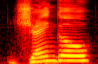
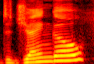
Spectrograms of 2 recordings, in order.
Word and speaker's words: Django: referred to it as django until the movie so properly reminded us the d is silent many many times this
